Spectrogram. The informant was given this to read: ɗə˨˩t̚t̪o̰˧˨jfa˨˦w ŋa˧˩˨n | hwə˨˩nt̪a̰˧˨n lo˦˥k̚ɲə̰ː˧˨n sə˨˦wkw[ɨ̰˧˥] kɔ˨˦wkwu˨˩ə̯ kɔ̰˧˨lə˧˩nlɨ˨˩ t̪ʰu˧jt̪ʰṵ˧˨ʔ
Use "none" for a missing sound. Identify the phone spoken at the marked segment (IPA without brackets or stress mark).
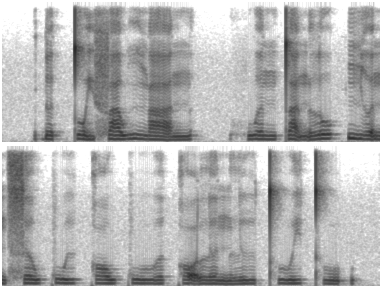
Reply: ɨ˨˦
